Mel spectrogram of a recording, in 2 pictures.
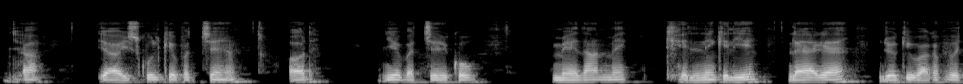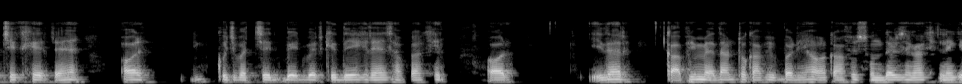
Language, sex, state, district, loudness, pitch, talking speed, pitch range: Hindi, male, Bihar, Jamui, -18 LUFS, 110 Hz, 165 wpm, 105-115 Hz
